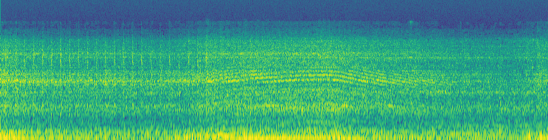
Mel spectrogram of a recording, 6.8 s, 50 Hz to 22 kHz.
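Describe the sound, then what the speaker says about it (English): An old Ford F-150 truck pulled out of the woods, its engine idling roughly on five cylinders, a continuous low rumbling drone with a slightly uneven pulse, close and steady throughout. "It's running on 5 cylinders good."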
